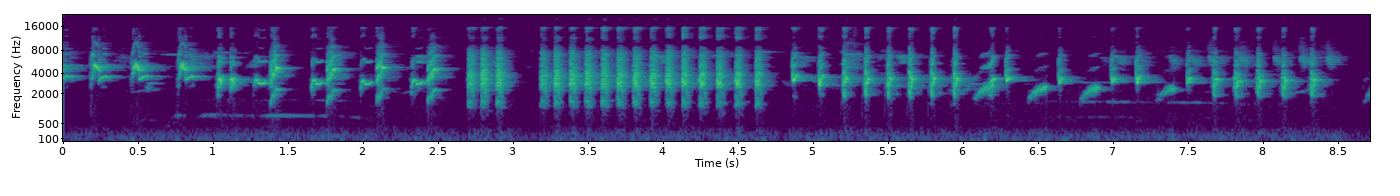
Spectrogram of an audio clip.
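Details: Mimicking long-tailed shrike in full song with cililin and sparrow imitations: quick high chirps, then a dense rattling buzz lasting nearly two seconds, followed by a rapid stream of sharp, slurred notes.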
